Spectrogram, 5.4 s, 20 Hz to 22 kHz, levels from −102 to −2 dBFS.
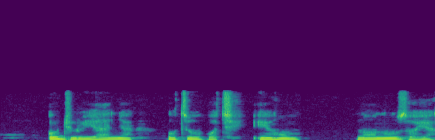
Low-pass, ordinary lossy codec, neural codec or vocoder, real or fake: none; none; none; real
